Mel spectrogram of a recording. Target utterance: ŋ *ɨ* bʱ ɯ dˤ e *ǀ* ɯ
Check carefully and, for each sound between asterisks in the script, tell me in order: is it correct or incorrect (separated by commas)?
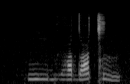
incorrect, correct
